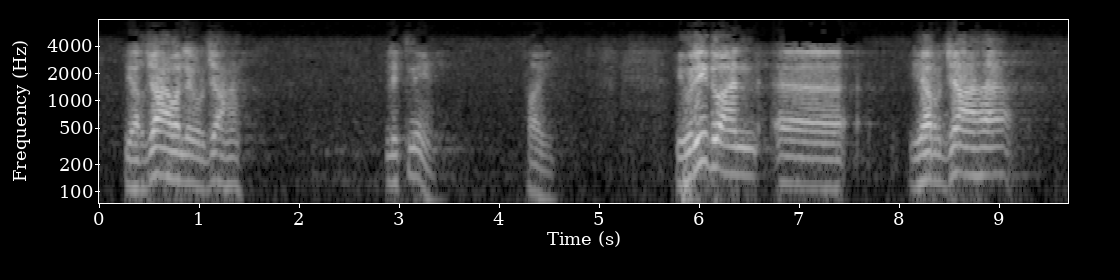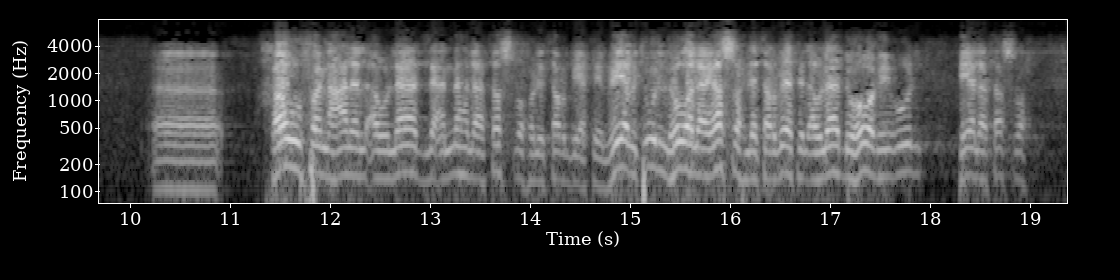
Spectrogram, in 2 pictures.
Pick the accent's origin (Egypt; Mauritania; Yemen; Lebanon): Egypt; والقضاء عندنا في مصر إلى الآن الأمور الشرعية على مذهب مين؟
